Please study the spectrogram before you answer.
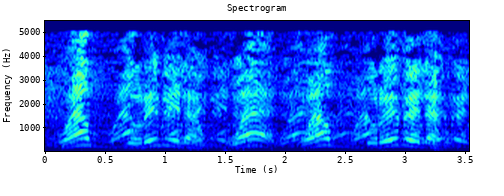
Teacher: وتعديش صفة القلقلة. والضاد ليست بقلقلة. والواو مش مفخمة.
